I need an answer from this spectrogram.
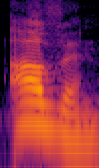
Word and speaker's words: oven: Now, decimos oven con a. Pero realmente se escribe con o. O V E N. Oven, pero decimos oven.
